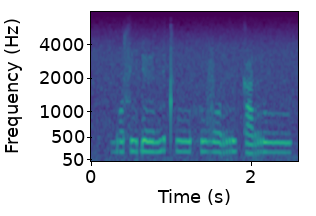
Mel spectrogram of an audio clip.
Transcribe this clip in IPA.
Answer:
ɡ͡b o˨ s i˨ ɗ eː˨ ŋ ɪ˦ tʰ uː˨ h u˦ v o˦˨ r i˦ k a˨ r uː˦

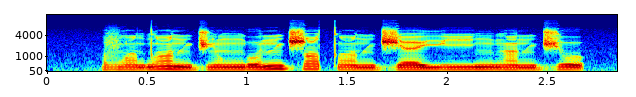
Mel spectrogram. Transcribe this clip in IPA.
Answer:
v ã dˤ õ n d͡ʒ õ ŋ ʊ n d͡ʒ a tˤ ã n d͡ʒ ɛ j i ŋ ɡ ã n d͡ʒ ʊ

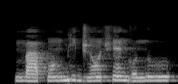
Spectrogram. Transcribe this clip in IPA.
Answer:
m a˨ f ɔ̃˨˦ ɡ͡b i˦˨ d͡ʒ ɔ̃˧ ʃ ɛ̃˦ ɡ o˧ n u˦

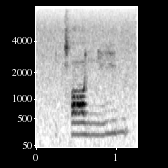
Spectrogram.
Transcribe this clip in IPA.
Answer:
cʰ ɒ ɲ i b

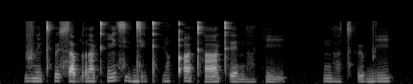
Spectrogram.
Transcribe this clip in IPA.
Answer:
v ĩ tʰ ʉ s a b r ã kʰ ĩ sʲ a̤ dʲ e kʰ i̤ qʼ ĩ kʰ ã kʼ e n a̤ k i | n a̤ t͡sʼ ʉ b i

